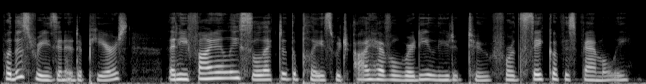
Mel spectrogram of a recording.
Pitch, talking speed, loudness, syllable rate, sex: 220 Hz, 215 wpm, -17 LUFS, 6.1 syllables/s, female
